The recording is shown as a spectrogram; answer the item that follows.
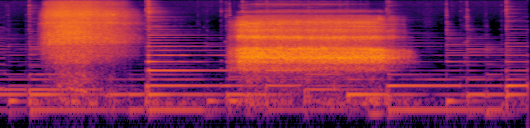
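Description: A deep breath in and then out over soft, sustained music. Two long rushes of airy hiss, the second fuller and longer, rise above the steady tones.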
